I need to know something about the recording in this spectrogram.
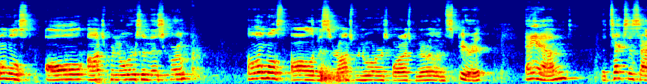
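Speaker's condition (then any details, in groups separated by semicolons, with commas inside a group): No condition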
